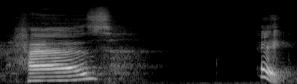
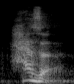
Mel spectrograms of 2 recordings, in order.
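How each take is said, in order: First: The two words are said separately. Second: The words run together with a buzzing z. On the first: The speaker calls it wrong. "of course we don't say it like that in sentence form" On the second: The speaker calls it right. "It's more like a z, has a, like hazard"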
